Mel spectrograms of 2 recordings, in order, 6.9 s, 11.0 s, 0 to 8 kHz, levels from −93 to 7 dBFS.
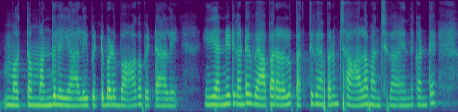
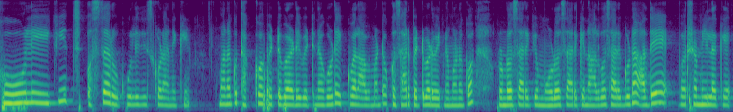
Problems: none marked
